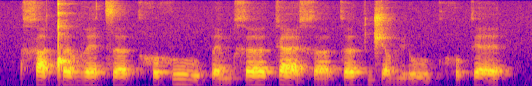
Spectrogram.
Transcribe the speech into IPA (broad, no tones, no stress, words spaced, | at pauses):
xaǃɜvɛ t͡sɜːkhohuː pɛm xɜːkæ xɐːkɜk d͡ʒɐvyɾuːk hokɛ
